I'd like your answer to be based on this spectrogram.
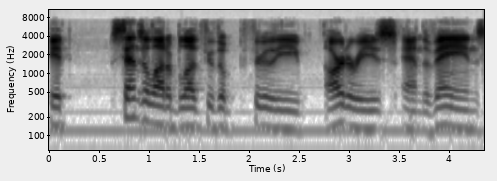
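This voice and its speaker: This is a man with an ordinary speaking voice. He talks at a fairly quick pace with fairly even intonation. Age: 60s. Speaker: biology teacher. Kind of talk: lecture. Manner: casual, with many restarts.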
